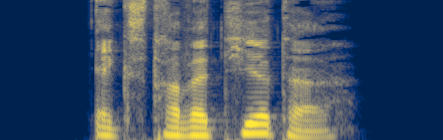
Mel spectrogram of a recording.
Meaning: 1. comparative degree of extravertiert 2. inflection of extravertiert: strong/mixed nominative masculine singular 3. inflection of extravertiert: strong genitive/dative feminine singular
- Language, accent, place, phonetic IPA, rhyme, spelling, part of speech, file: German, Germany, Berlin, [ˌɛkstʁavɛʁˈtiːɐ̯tɐ], -iːɐ̯tɐ, extravertierter, adjective, De-extravertierter.ogg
